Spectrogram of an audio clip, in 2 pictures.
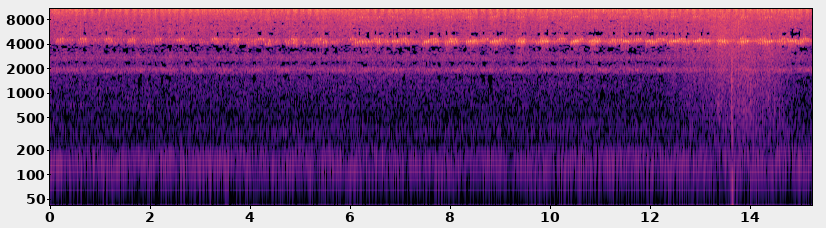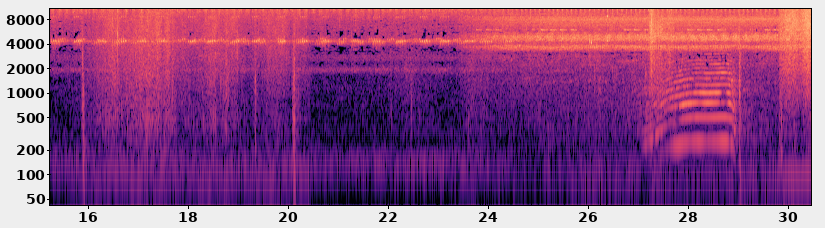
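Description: Crickets chirping steadily, louder in the last few seconds, with a cow mooing once near the end in a call of about two seconds.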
